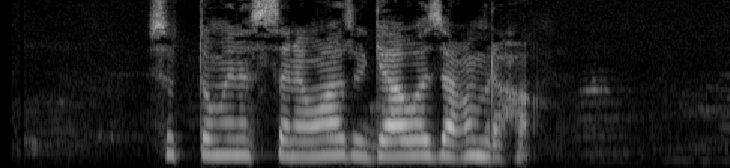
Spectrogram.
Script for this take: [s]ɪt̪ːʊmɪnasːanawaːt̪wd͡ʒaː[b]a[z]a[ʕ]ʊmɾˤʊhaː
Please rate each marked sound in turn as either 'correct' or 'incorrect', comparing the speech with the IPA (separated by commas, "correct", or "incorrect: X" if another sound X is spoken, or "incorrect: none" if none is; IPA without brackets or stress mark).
correct, incorrect: w, correct, correct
